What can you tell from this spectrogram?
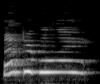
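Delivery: high, loud and proud, ringing out the name; a grand storybook name call; big name announcement. Acted. Reading title name with flourish.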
